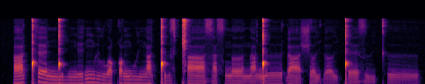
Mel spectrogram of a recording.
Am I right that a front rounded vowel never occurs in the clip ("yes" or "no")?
yes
